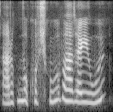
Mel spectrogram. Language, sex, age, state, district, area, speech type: Bodo, female, 60+, Assam, Kokrajhar, rural, spontaneous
